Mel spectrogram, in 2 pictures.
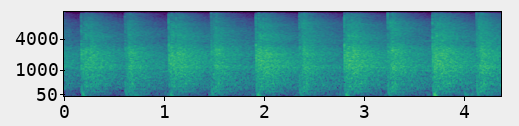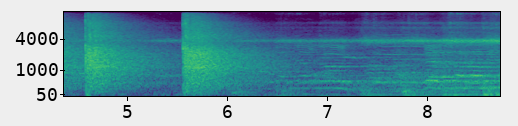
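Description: A whip cracking over and over in a quick, even rhythm, about two cracks a second, each echoing in a large hall, with a pause and then one louder crack about five and a half seconds in.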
